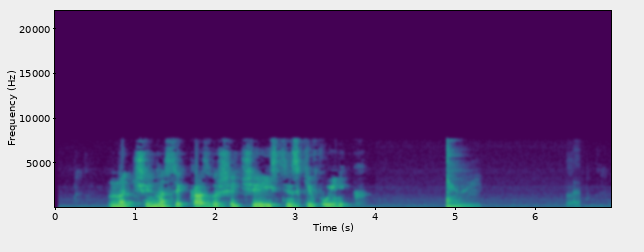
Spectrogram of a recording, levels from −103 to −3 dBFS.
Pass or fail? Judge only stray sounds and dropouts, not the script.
fail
